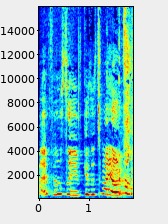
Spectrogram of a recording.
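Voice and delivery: high-pitched laugh-sobbing, laughing hard like crying.

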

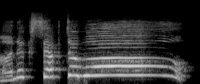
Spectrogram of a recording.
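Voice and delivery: very high, squeaky voice. Imitating how a character says a word, as a Morty impression. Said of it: "he's just got that kind of high pitch".

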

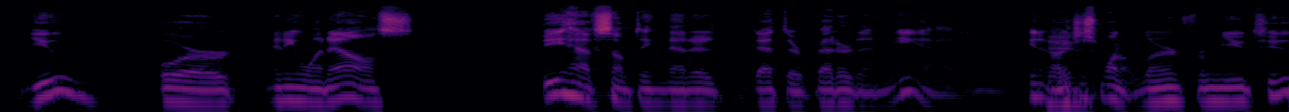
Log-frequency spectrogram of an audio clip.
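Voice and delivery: ordinary talk, nothing marked

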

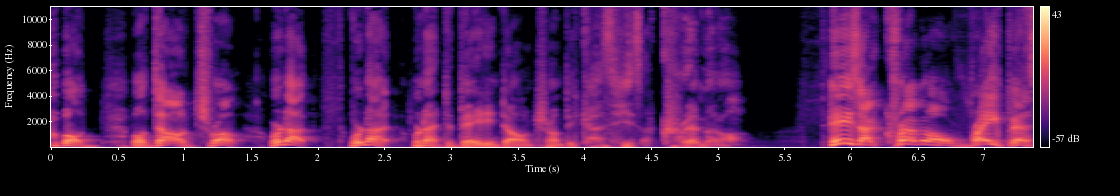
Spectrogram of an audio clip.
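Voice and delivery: mock, heavily sarcastic put-on delivery. Imagining what they would say to refuse a debate: mock sarcastic voice.

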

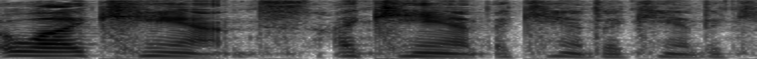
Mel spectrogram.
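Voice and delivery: ordinary delivery

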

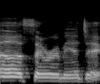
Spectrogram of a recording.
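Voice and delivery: put-on ironic, not-meaning-it, sarcastic, mocking tone. Describing a romantic beach picnic, then saying it sarcastic. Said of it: "I feel like I'm saying it sarcastically".

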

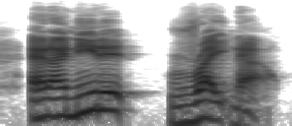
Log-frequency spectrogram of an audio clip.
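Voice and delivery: ordinary delivery

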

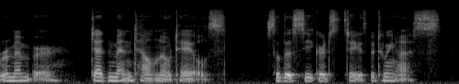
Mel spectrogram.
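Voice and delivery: leaned-in, close, hushed secret whisper. Leaning in close while handing over the parchment, speaking only to him, whispering. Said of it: "lean in really close and just whisper to him".

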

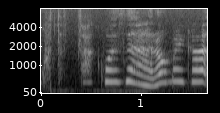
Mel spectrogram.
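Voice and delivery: panicked shriek, pitch shooting way up high. Recounting people hiding in the dark woods, acting out flipping out. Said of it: "flipping out".

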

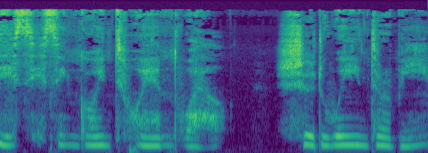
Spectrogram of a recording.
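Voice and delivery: hushed whispered voice. Onlookers watching a struggle between two others: whispering. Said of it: "Why are we whispering?".

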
